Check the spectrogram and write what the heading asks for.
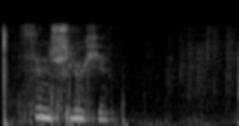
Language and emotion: Russian, neutral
